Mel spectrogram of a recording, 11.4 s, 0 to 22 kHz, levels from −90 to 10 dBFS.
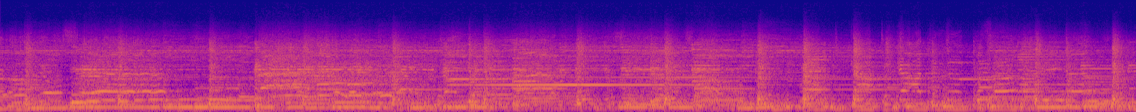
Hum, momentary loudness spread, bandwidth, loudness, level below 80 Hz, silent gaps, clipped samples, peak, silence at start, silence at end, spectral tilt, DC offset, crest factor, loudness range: none; 4 LU; 11 kHz; -24 LUFS; -42 dBFS; none; under 0.1%; -8 dBFS; 0 s; 0 s; -5 dB/octave; under 0.1%; 16 dB; 2 LU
